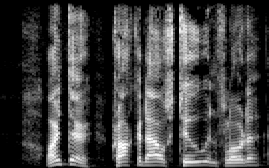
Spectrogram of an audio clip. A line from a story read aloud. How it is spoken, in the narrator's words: asked Sumner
